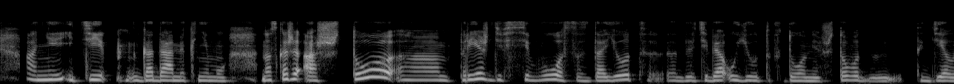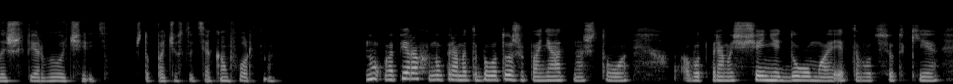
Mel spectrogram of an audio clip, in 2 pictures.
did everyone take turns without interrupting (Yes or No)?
Yes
